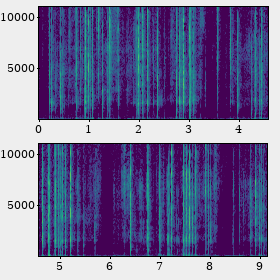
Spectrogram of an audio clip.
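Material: Plastic.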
